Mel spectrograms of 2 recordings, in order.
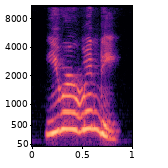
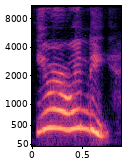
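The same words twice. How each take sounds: First: "are" pushed with a fall; stress on are. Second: "are" leaned on and falling; stress on are. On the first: Retold or imitated. Quoting the scammer's text, "are" stressed. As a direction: stress "are" in "you are windy.". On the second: Shown as a demonstration. Reading the scammer's odd line, "are" stressed. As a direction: lean into "are" in "You are windy.". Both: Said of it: "rereading the line".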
